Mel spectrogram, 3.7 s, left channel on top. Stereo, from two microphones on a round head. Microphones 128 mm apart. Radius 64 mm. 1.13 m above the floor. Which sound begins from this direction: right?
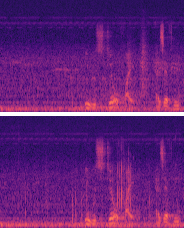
A man speaking, at 1.7 s.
